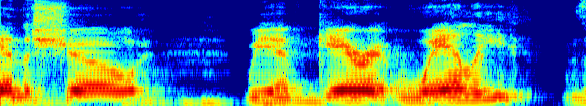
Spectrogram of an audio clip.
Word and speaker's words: Garrett Whaley: Shafer and today on the show we have Garrett Whaley is how you pronounce it I didn't check before we started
